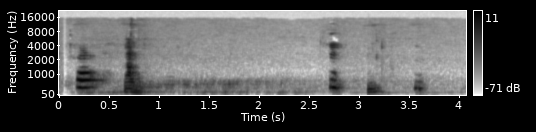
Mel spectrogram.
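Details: A red Shiba Inu puppy, born April 2020, gives a string of short, tonal yelps and whiny squeaks in a quiet room.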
